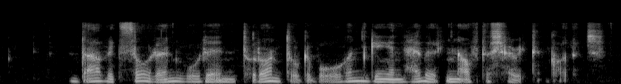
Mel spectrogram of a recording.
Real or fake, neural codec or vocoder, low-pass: fake; codec, 44.1 kHz, 7.8 kbps, Pupu-Codec; 7.2 kHz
